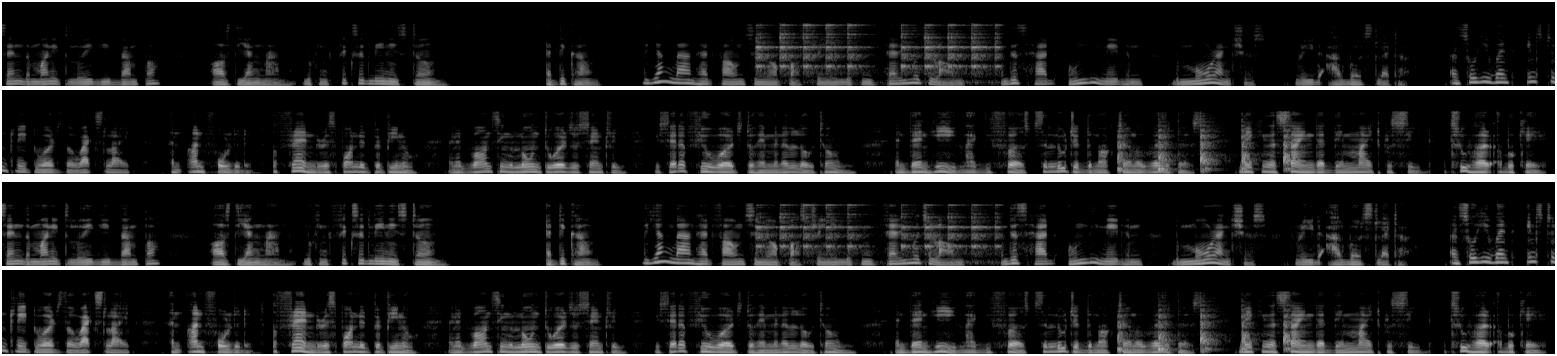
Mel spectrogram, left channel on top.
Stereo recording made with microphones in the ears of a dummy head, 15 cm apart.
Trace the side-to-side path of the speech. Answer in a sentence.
You can hear the speech go from the right side to the left.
